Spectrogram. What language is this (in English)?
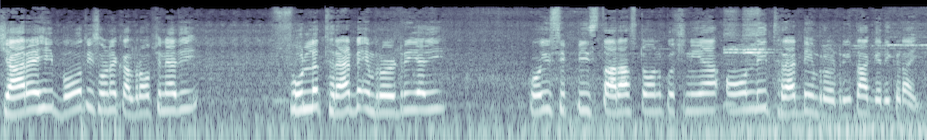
Hindi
